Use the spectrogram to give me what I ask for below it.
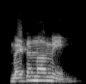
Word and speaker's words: metonymy: मेटोनॉमी, we will swear loyalty to the crown. तो मेटोनॉमी इस तरह देखो, प्रोनाउंसिएशन कैसा है, मेटोनॉमी।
